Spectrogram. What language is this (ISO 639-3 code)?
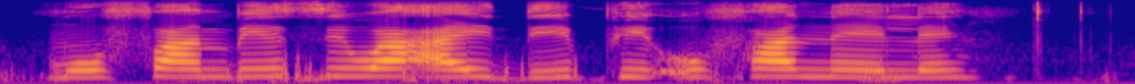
tso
